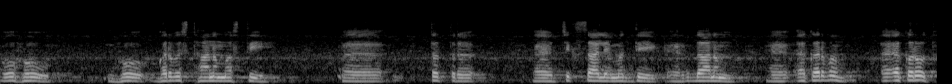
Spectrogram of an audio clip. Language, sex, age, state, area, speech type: Sanskrit, male, 18-30, Rajasthan, rural, spontaneous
